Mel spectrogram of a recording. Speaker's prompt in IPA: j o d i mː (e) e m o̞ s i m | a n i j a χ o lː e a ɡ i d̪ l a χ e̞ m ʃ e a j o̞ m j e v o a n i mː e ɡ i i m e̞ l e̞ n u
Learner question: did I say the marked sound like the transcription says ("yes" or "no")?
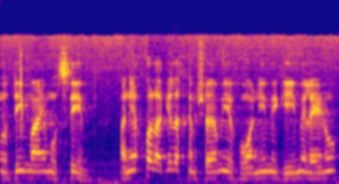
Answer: no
